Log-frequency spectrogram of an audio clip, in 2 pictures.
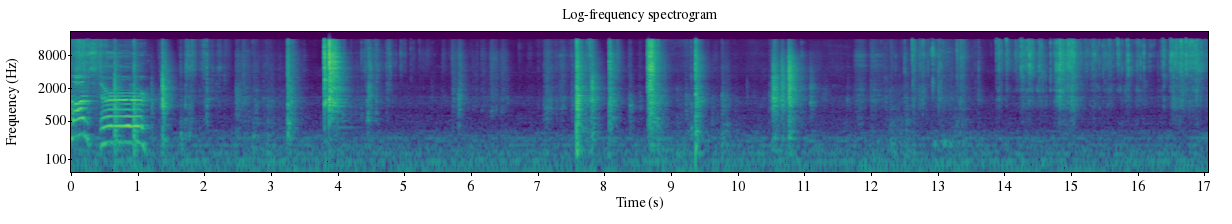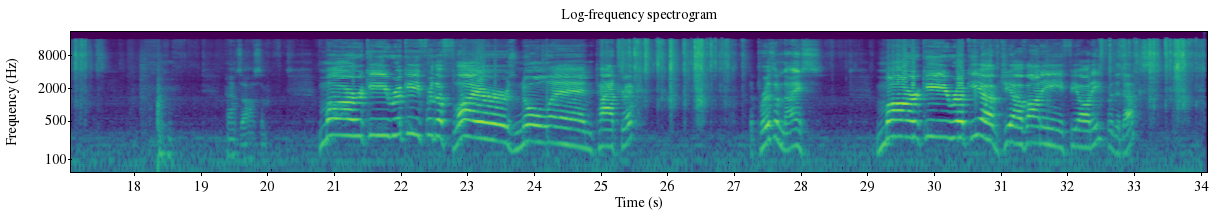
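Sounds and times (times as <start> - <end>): wrapper crinkling and tearing: 12.6 - 17.6, 25.3 - 27.3, 32.5 - 34.0.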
